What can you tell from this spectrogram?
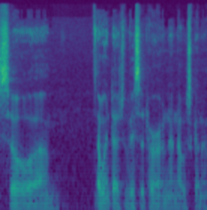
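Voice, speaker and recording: A man with a Danish accent speaks at a fairly quick pace. His pitch is very deep and low. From Denmark. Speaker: company board member, entrepreneur. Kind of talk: conference interview. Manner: hesitant, many filler words.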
